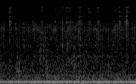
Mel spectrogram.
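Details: Aventon Soltera 2.5 e-bike on kickstand after rear derailleur adjustment (previously chain came off in first gear, grinding against motor, and wouldn't shift 4th–5th): steady hum, quiet chain, light shift click, no skipping or chain drop; normal gear shifting.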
